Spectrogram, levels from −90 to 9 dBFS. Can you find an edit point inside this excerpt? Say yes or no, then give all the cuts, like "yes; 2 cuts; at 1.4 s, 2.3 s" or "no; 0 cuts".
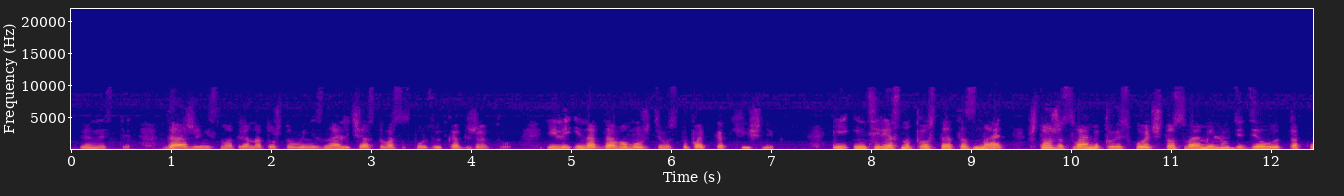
no; 0 cuts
